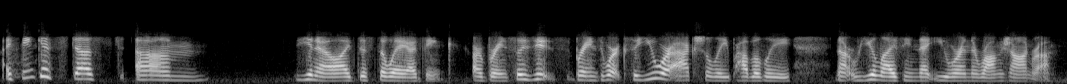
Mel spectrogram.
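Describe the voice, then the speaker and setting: A woman's voice: fairly low pitch, moderate pace, dry recording, narrow, tinny audio. Chatty woman podcast host, band-limited sound. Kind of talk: casual interview chat.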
